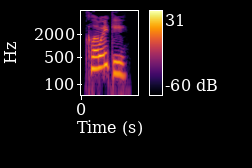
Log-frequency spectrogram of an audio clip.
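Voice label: "cloacae", British English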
